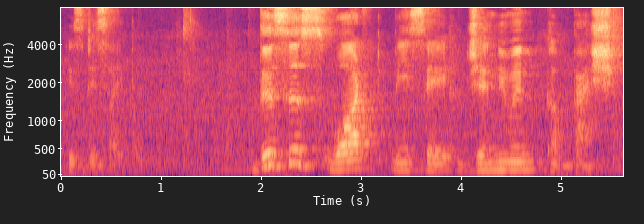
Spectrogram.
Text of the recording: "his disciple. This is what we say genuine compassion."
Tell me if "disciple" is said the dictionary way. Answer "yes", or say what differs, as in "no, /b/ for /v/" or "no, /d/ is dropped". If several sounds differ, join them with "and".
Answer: yes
